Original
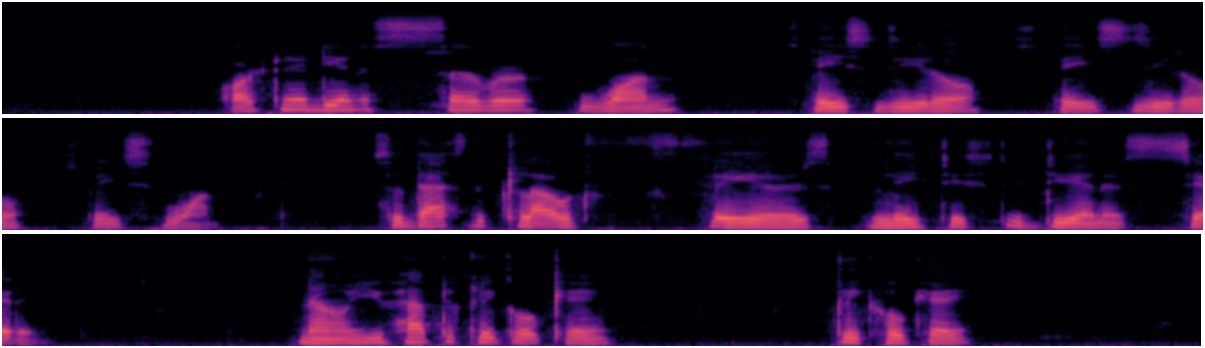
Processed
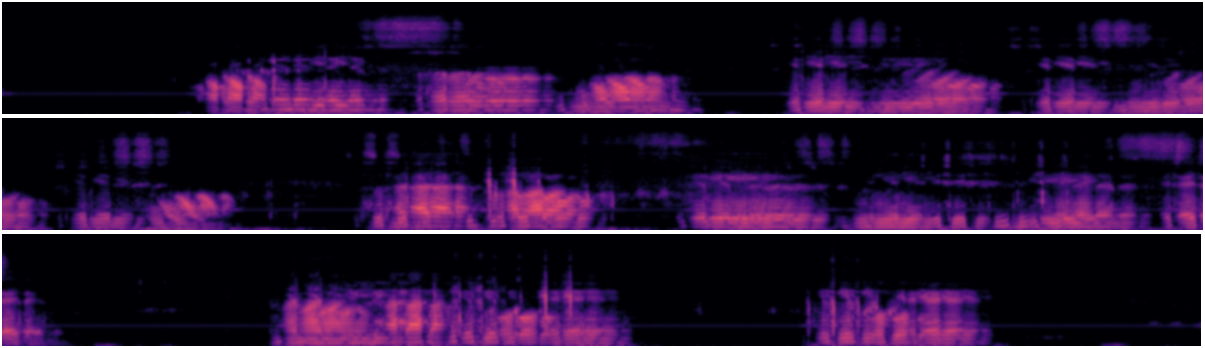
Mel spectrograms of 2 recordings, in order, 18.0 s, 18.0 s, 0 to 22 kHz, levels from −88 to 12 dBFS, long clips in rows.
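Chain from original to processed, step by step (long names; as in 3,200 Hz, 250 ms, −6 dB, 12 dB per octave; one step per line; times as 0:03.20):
every overlapping window played backwards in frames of 248 ms
steady tone 740 Hz −64 dBFS
noise reduction from a noise print of the clip's start 22 dB
in parallel at +3 dB: downward compressor, threshold −38 dBFS, peak gain reduction 15 dB
on the sum: graphic EQ with 10 bands 125 Hz −8 dB, 250 Hz −8 dB, 500 Hz −7 dB, 1,000 Hz +9 dB, 2,000 Hz +6 dB, 8,000 Hz −7 dB
level −2 dB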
